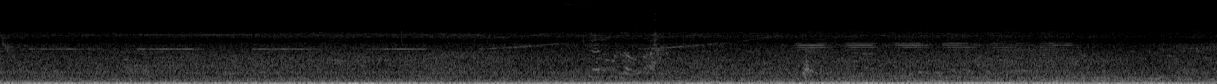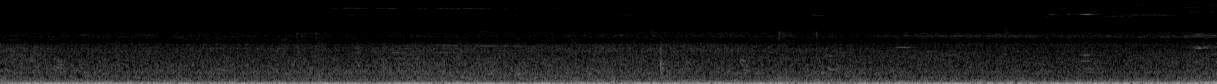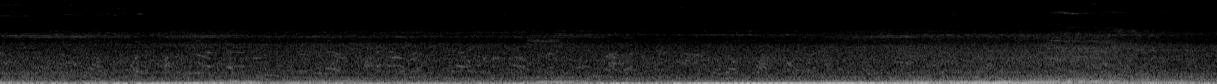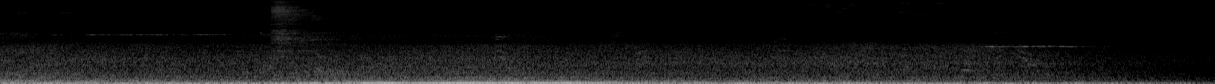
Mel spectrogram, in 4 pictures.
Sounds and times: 0.0s Traffic Sound 48.6s
36.9s Various brake sounds 42.4s

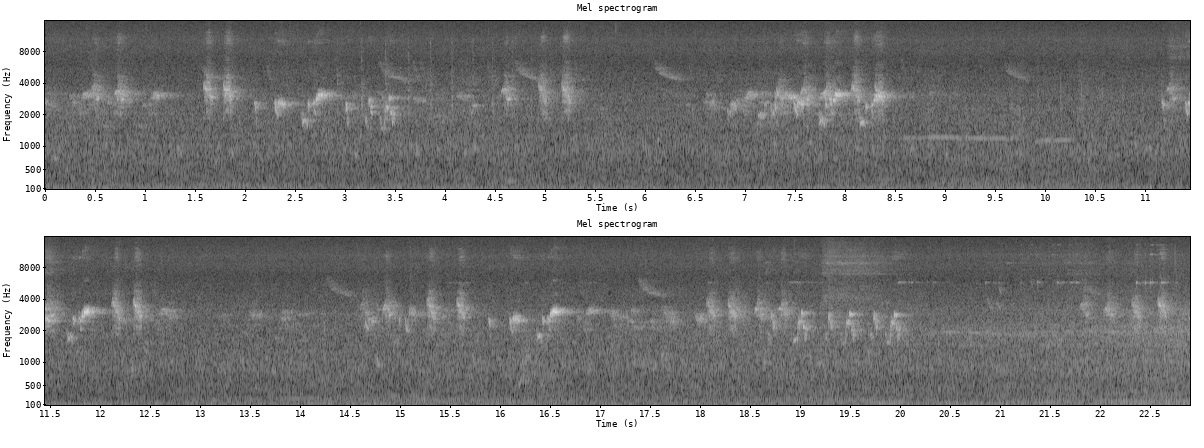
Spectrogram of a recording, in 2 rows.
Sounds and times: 13.0s Traffic Sound 22.9s

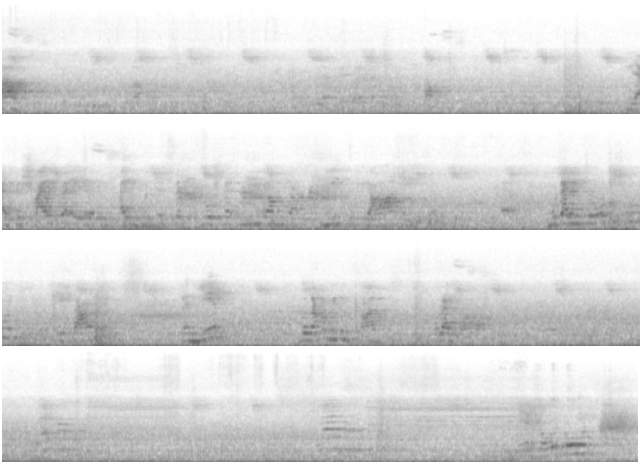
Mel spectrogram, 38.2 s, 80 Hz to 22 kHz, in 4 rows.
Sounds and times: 28.9s family who are packing their car 37.7s

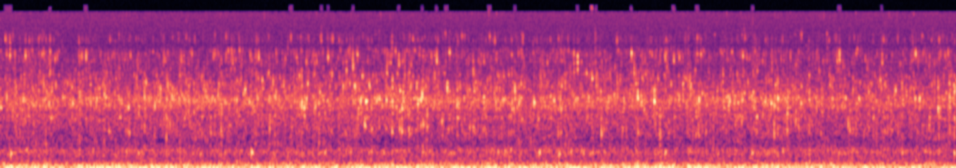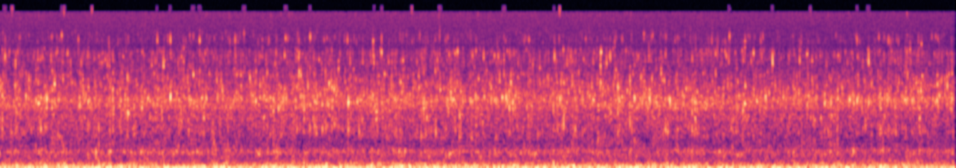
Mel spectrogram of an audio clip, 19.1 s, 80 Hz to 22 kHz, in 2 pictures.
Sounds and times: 0.0s springlet underwater 19.1s

